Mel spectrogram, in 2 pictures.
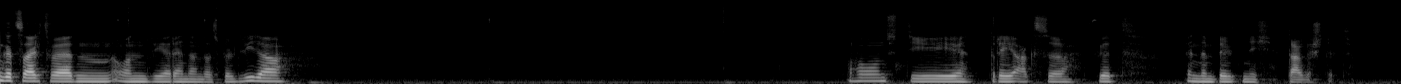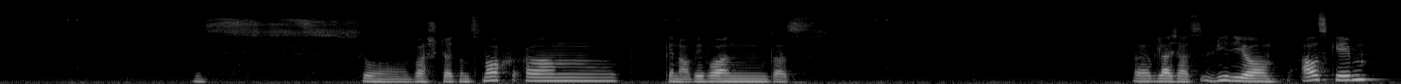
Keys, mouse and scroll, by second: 1.1 click, 2.0 click, 4.8-6.8 drag, 14.6 click, 20.6 click, 21.8 scroll up 1, 22.7 click, 23.5-24.2 scroll up 1, 26.0-26.3 scroll down 1, 26.5 scroll down 1.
